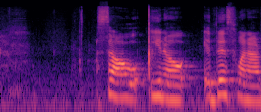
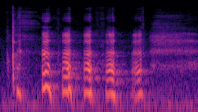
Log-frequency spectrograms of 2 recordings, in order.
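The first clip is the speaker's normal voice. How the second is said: long rippling laugh; 3 semitones higher than usual. Real, not acted. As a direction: let out a sustained chuckle. Laughing after finishing the story.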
